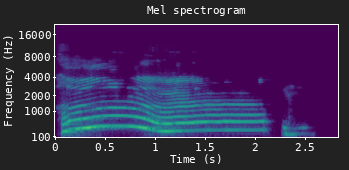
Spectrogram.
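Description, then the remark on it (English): A long, loud human yawn, voiced and drawn out for about two seconds, its pitch swelling upward then sagging down, ending with a brief sighing grunt after a short pause. “Well, let me have my last yawn.”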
